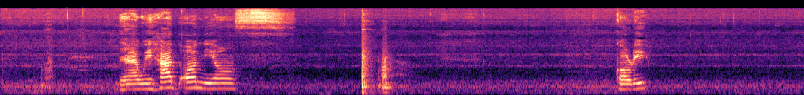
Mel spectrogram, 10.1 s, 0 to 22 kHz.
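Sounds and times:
knocks against cooking pot: 0:04.5 - 0:04.9.

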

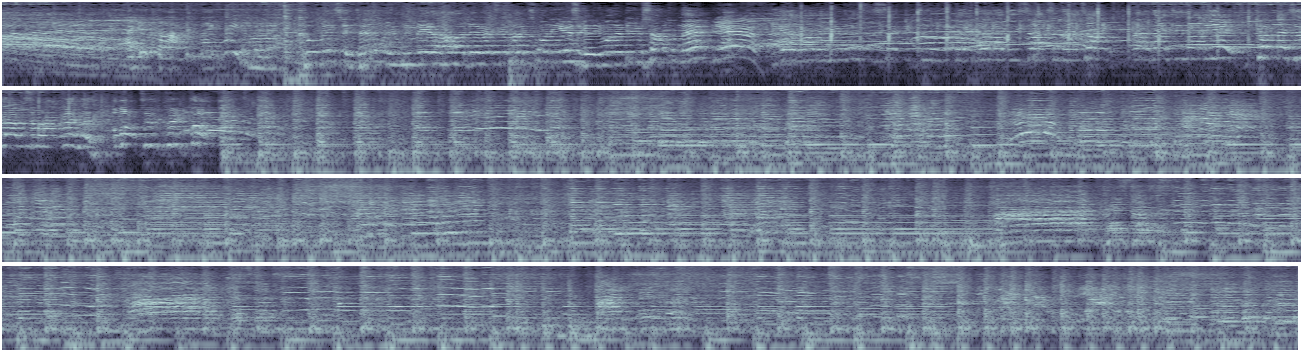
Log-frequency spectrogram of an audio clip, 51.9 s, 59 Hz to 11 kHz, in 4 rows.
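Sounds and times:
swing jazz band playing: 0:15.2 - 0:51.9.

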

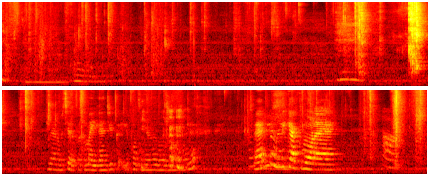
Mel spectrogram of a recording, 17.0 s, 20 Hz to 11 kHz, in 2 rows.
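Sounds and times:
adhesive tape peeling off roll: 0:15.7 - 0:17.0.

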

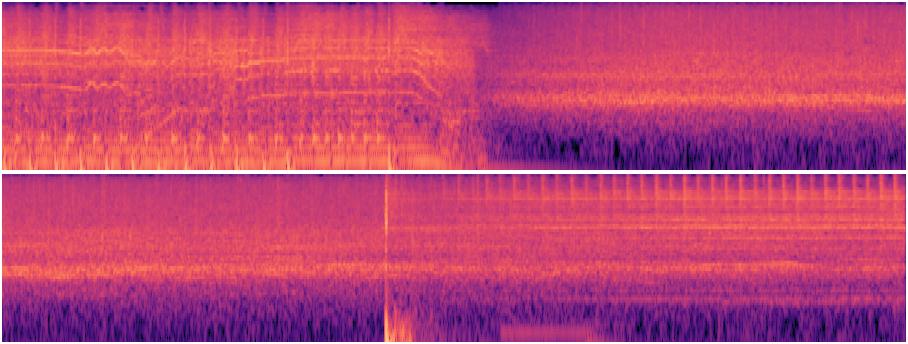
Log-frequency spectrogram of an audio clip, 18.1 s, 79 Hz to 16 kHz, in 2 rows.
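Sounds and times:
crowd cheering: 0:00.0 - 0:18.0.

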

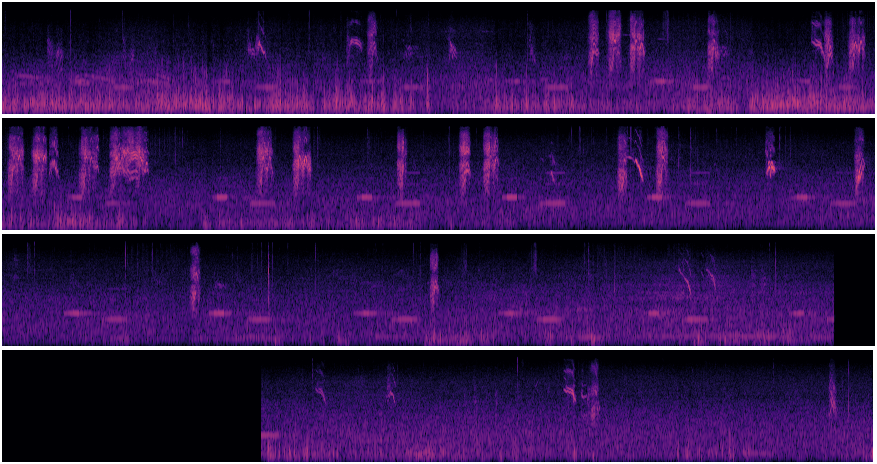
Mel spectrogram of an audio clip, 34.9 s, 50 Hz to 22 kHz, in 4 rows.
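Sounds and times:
sparrows chirping: 0:00.4 - 0:02.8, 0:03.4 - 0:07.3, 0:08.0 - 0:20.2, 0:24.0 - 0:25.2, 0:30.8 - 0:32.2.

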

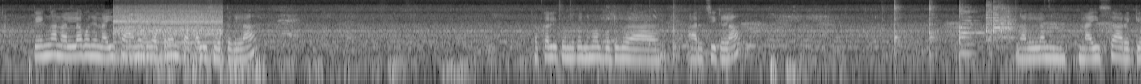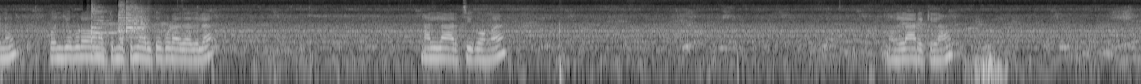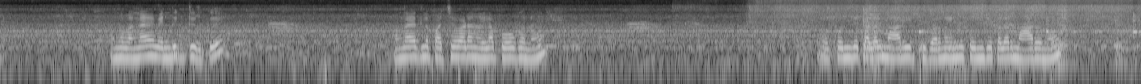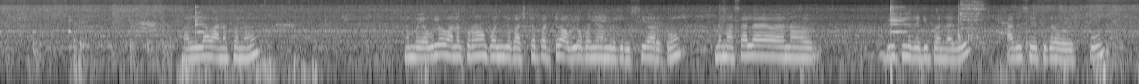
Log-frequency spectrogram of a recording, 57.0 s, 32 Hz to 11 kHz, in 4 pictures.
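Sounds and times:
frying hiss: 0:00.0 - 0:57.0
steady background hiss: 0:00.0 - 0:57.0.

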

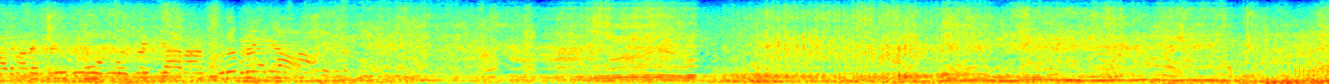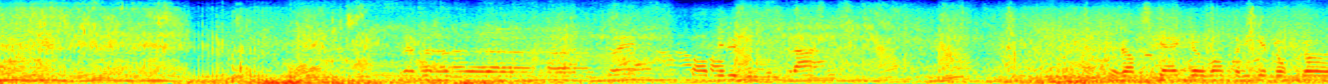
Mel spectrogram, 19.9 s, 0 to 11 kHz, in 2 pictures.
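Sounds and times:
motocross engines revving: 0:00.0 - 0:19.9.

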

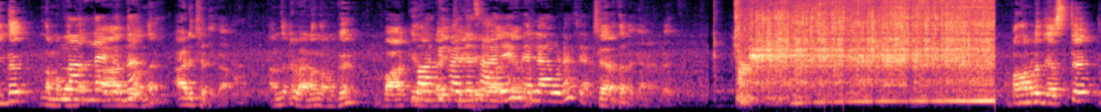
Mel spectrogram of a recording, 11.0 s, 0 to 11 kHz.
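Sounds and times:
blender motor hum: 0:07.2 - 0:10.0.

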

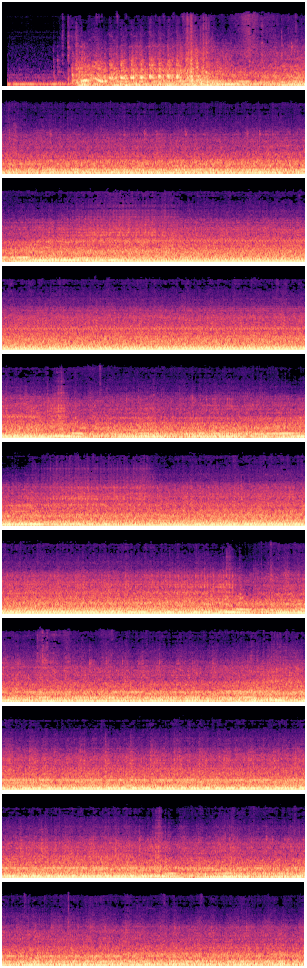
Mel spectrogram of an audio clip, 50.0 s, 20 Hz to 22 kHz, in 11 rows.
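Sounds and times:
diesel engine idling: 0:00.2 - 0:49.9.

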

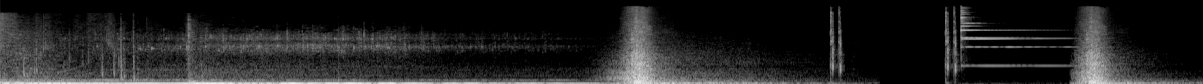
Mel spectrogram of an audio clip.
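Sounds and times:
loud whoosh: 0:06.0 - 0:07.8.

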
